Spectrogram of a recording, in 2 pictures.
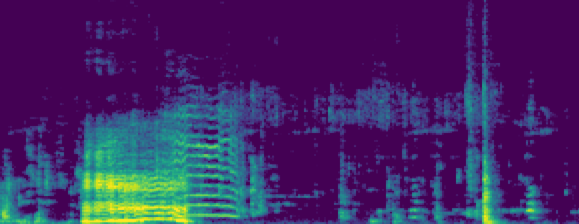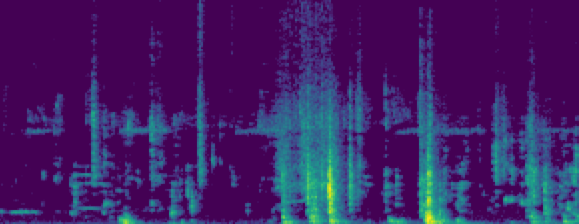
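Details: Goat kid, one of two week-old females from a Jawa Randu cross, playing inside a pen. Gives one loud, wavering, nasal bleat lasting about a second near the start. Soft rustles and knocks follow.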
